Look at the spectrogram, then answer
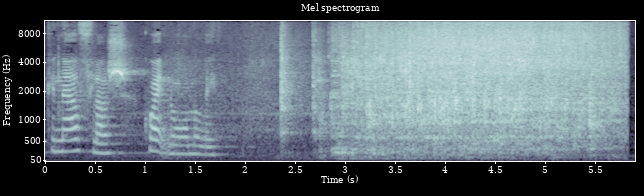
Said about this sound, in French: Dès qu'un utilisateur s'assoit, une valve s'ouvre et l'urine est drainée dans un réservoir de stockage qui se trouve dans la cave de l'immeuble. Quand il se lève, la valve se referme et on peut tirer la chasse d'eau normalement.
